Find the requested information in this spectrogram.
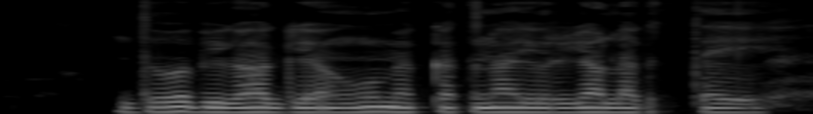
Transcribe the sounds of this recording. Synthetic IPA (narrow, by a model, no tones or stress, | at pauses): d̪oːbɪɡʱaːɡeɦũːmẽːkət̪naːjoːɾɪjaːləɡt̪eeː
